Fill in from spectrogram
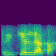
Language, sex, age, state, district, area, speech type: Telugu, female, 60+, Andhra Pradesh, Krishna, urban, conversation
